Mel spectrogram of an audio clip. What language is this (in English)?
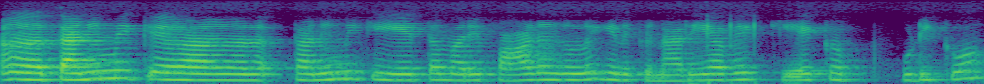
Tamil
